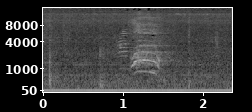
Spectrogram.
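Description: Tennis rally on a clay court: a few light knocks of racket and ball, and about a second in a short high cry that rises and falls.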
